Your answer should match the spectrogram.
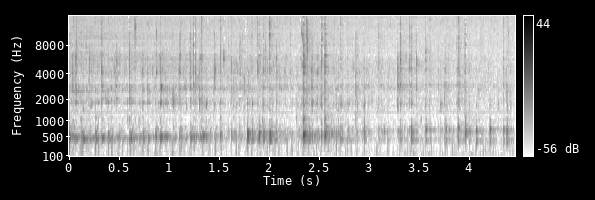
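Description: Beer pouring from an aluminium can into a tilted glass: a soft, steady pour with a fine crackling fizz as the foam head builds.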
